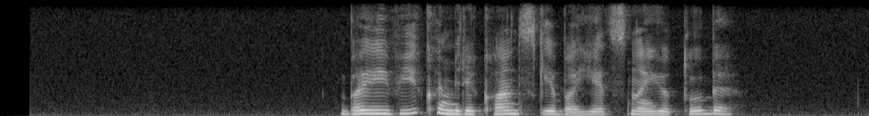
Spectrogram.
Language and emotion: Russian, neutral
